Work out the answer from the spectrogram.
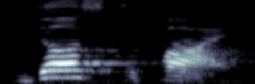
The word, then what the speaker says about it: justify: The first word we have here is justify. The stress is on the first syllable.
